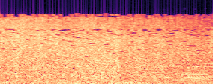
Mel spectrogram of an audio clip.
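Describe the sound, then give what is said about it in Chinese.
Ocean waves churned up by an excited pod of whales make a steady, dense rush of water that stays loud and even for about three seconds, without distinct breaks or voices. “温度的上升使得冰川开始融化，兴奋的鲸群搅起了阵阵的海浪和发出的巨大的声响，竟导致了一次事故的发生。”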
